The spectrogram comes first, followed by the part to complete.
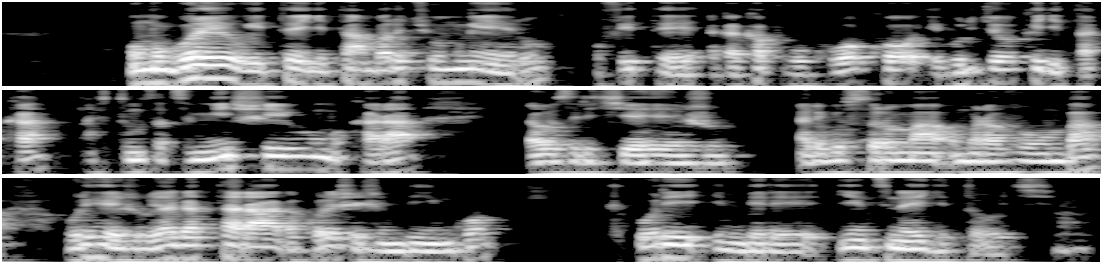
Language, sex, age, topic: Kinyarwanda, male, 25-35, health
